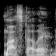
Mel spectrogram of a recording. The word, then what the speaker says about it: Mostoller: Mostoller.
